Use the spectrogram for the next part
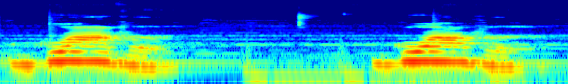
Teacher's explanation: word is spelt g a v a g a v a it has two syllables the first syllable gua carries the main stress so you say guava guava you don't pronounce it as gova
